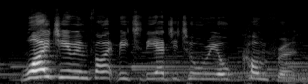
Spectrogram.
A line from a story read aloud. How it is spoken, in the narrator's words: shouted feisty Janet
